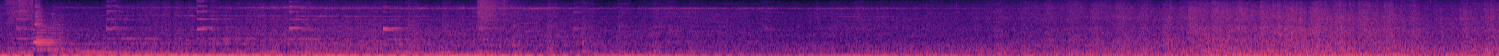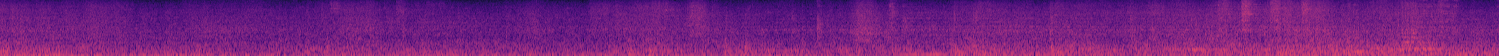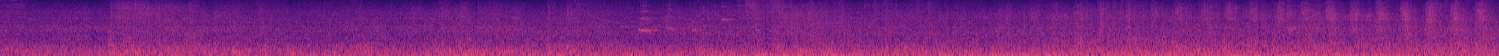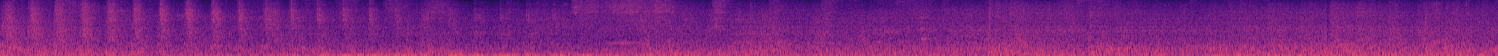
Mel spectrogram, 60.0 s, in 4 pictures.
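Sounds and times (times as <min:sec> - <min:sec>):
steel wheels rumbling on rail: 0:00.0 - 0:59.9
clickety-clack over rail joints: 0:00.1 - 0:07.8, 0:09.6 - 0:59.9.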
